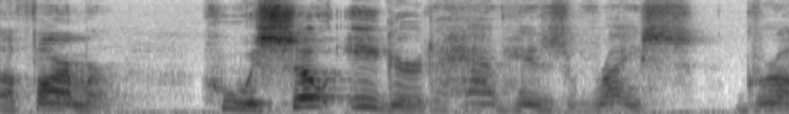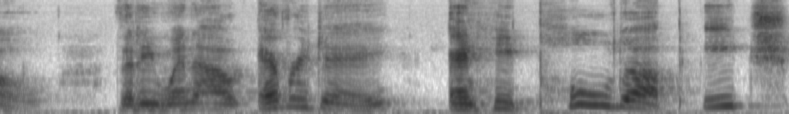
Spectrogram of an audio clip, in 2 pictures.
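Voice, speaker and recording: A man talks with very wide pitch swings. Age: 60s. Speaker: political candidate. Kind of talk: interview. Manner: animated.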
